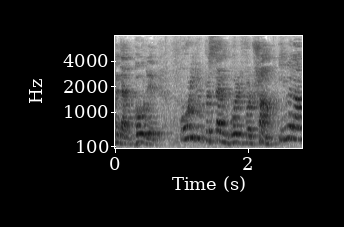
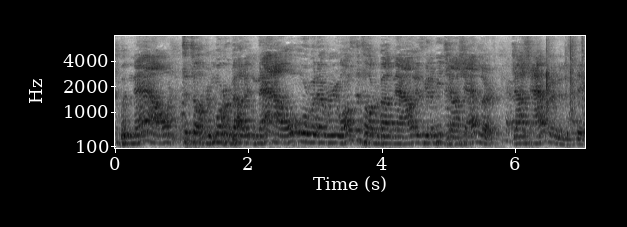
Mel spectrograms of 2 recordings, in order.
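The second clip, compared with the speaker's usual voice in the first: loud host introduction, calling the next poet up; booming stage intro; announcer; 6 dB louder than usual. Acted. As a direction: build it up like an emcee.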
